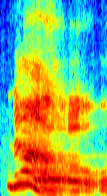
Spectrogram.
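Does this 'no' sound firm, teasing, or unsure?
teasing. A playful no that invites more. Keep going even though I say no. "yeah, tell me, even though I'm saying no"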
